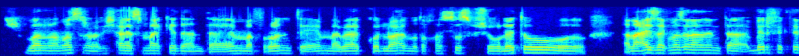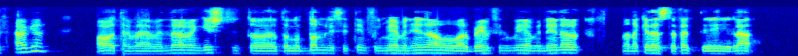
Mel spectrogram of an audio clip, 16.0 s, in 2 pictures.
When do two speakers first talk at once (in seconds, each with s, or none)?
none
